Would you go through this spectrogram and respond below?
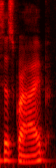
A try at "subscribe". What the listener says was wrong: Subscribe. Subscribe. There's no B in there. It's silent. Subscribe.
